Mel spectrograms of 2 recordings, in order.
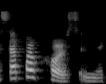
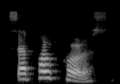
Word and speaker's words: sepulchres: 세펄초스. K 발음이네. sepulchres, K 발음이에요. K 발음. sepulchres.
